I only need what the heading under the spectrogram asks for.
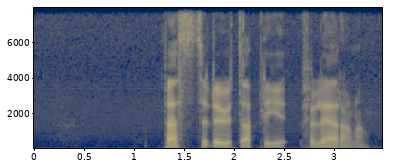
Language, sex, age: Swedish, male, 23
